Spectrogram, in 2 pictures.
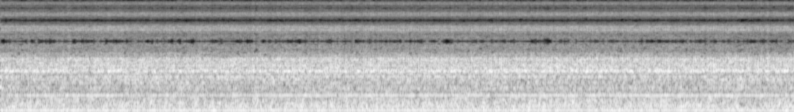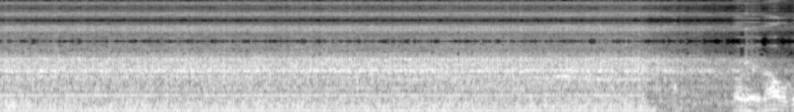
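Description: An engine idles at a steady, loud drone to get the oil circulating, running alone for about fourteen seconds before cutting off near the end.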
